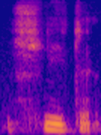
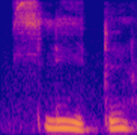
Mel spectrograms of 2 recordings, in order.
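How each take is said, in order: First: It begins with an sh sound. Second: It begins with a plain s sound. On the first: This is how people actually say it. "it's pronounced uh, Slitu. Sh- Slitu" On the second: This follows the spelling. "it's also written Slitu"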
